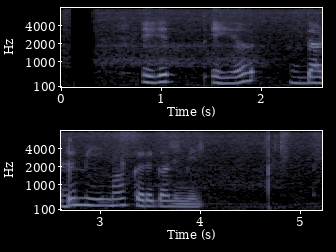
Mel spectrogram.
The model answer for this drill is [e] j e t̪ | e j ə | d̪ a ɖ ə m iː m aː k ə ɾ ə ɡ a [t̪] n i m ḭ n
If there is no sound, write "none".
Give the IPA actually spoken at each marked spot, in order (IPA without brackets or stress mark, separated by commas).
e, none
